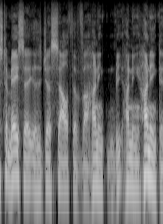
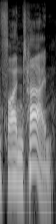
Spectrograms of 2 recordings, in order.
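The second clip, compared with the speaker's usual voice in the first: ordinary delivery, nothing marked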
